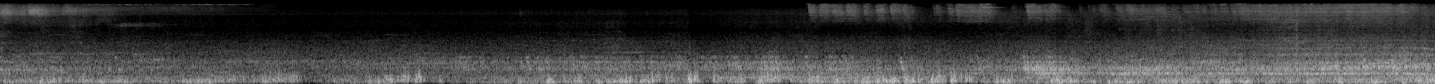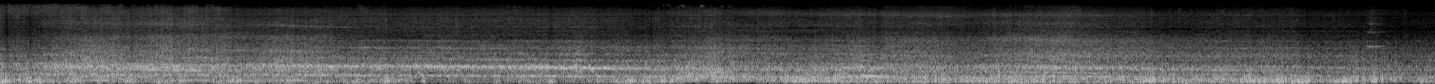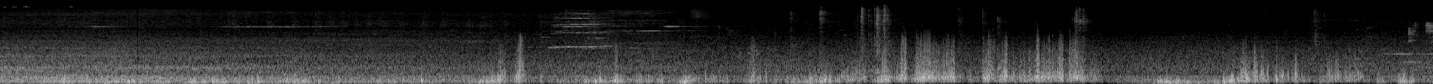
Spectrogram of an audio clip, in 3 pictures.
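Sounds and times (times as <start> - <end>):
wheel and rail noise: 4.2 - 32.2
wheel squeal: 30.9 - 31.8, 34.1 - 35.6.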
